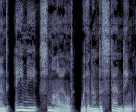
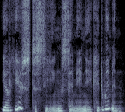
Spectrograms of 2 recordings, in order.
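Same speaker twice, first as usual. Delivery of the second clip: put-on lilting Edinburgh accent; 9 semitones higher than usual. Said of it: "in her lilting Edinburgh accent".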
